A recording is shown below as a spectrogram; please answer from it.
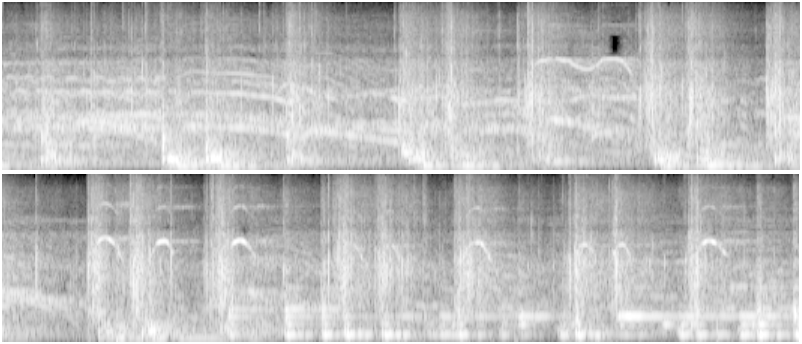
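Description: A large Tunisian double-headed drum (tabl) struck with a stick, with a crowd cheering and shouting over it. From about six seconds in, short high whistles rise and fall above the din and a steady held note comes in.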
